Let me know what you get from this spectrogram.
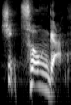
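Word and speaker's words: Xitsonga: This starts with an X, so it always confuses me in our country because sometimes you pronounce it with a chi or sometimes it's a click. With this one, apparently it's Chitsonga.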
